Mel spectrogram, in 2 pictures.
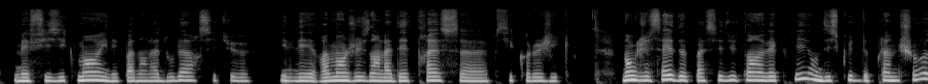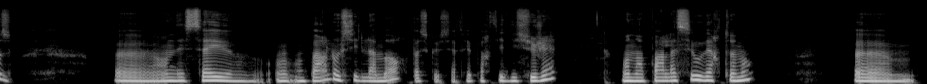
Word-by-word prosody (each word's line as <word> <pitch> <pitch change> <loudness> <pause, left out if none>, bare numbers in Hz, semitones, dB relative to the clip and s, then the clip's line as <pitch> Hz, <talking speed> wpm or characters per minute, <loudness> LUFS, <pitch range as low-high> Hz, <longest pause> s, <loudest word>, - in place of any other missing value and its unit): mais 160 +1 +4
physiquement, 170 +5 +1
il 175 -4 +3
est 160 - -1
pas 160 0 -1
dans 160 0 -1
la 165 +1 -1
douleur, 175 +3 -2
si 175 - -11
tu 175 - -7
veux. 165 -1 -5 0.3
Il 165 -2 0
est 165 -1 +2
vraiment 170 +5 +4
juste 175 0 0
dans 170 -1 +3
la 165 0 +2
détresse, 170 +1 -1
heu, 155 -1 0
psychologique. 165 -2 -4 0.5
Donc 200 +2 +8
j'essaie 190 +4 +2
de 190 0 +2
passer 175 +1 -3
du 195 +1 0
temps 195 -1 +2
avec 185 -1 +2
lui. 260 +2 +2
On 215 - +5
discute 175 +1 0
de 185 - -1
plein 185 +4 +1
de 175 - +1
choses. 220 0 -2 1.0
Heu, - - -2 0.4
on 165 +2 +2
essaie, 175 +2 +3
heu, 160 - 0 0.4
on 160 0 0
on 160 - +1
parle 165 +9 -1
aussi 195 -2 -1
de 165 - -4
la 155 -1 0
mort 160 +5 -1
parce 145 +1 -7
que - - -10
ça - - -12
fait 150 - -7
partie 155 +3 -6
du 160 +1 -2
sujet. 170 - +1 0.6
On 165 -1 +4
en 160 0 +2
parle 170 +2 -1
assez 180 +4 0
ouvertement. 185 +2 +1 1.0
Heu, 75 -2 +2
170 Hz, 190 wpm, -22 LUFS, 160-185 Hz, 1.0 s, Donc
